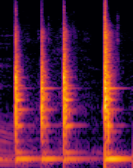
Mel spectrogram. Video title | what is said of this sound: సప్త స్వరాలు పలికే రాళ్లు Vlog - ఇక్కడ ఒక హత్య కూడా జరిగిందంట -- హత్య అనవాలు ఉన్నాయి @RJPT_VENKEY | ఈ పాయింట్లలో కొడితే మాత్రము అదొక రకమైన ఒక సౌండ్ వస్తుంది సౌండ్ అయితే అదొక రకమైన సంగీతం లాగా వినిపిస్తుంది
